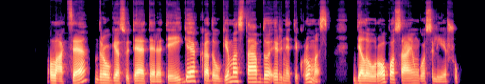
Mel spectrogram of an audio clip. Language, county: Lithuanian, Telšiai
